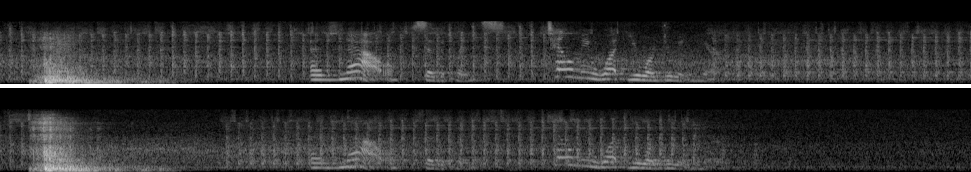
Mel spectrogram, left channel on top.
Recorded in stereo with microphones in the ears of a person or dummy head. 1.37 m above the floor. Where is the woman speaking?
70° left (ahead or behind), 2 m.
